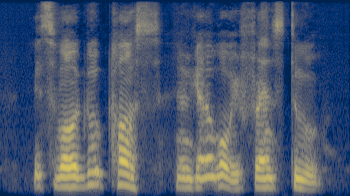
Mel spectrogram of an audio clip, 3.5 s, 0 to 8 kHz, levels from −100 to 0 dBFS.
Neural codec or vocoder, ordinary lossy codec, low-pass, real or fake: codec, 16 kHz, 2 kbps, FreqCodec, larger model; none; none; fake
